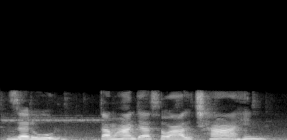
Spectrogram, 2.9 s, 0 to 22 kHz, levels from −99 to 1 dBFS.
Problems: constant background noise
